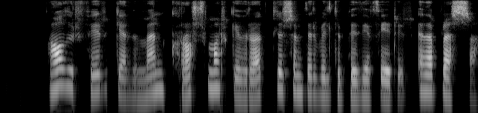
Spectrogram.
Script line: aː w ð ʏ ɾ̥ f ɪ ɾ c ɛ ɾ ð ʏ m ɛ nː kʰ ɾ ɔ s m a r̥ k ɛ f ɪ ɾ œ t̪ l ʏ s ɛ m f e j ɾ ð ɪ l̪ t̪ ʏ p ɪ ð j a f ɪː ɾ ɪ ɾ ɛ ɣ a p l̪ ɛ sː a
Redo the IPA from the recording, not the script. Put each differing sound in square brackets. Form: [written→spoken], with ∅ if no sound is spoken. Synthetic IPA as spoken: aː w ð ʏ ɾ̥ f ɪ ɾ c ɛ ɾ ð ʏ m ɛ nː kʰ ɾ ɔ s m a r̥ k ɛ [f→v] ɪ ɾ œ t̪ l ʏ s ɛ m [f→θ] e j ɾ [ð→v] ɪ l̪ t̪ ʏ p ɪ ð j a f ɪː ɾ ɪ ɾ ɛ [ɣ→ð] a p l̪ ɛ sː a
